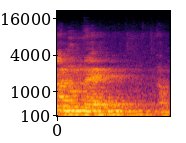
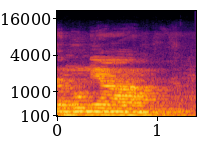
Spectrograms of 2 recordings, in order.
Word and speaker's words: Anuny: So my first name is Anuny, but it gets very interestingly, pronounced as Anunya, Anuny, and then I've also got a mail from somebody who addressed me as Dear Dr. Anoy.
